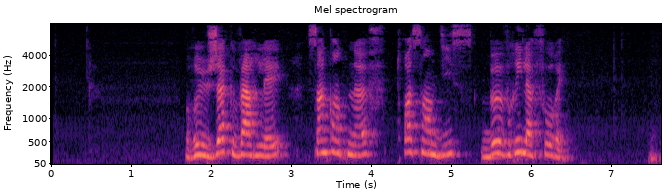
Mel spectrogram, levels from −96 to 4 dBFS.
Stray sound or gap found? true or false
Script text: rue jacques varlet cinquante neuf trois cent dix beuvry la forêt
false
